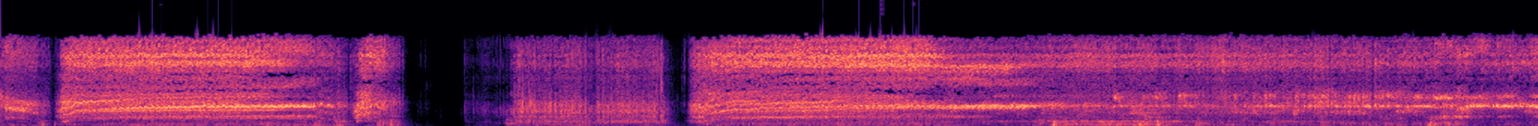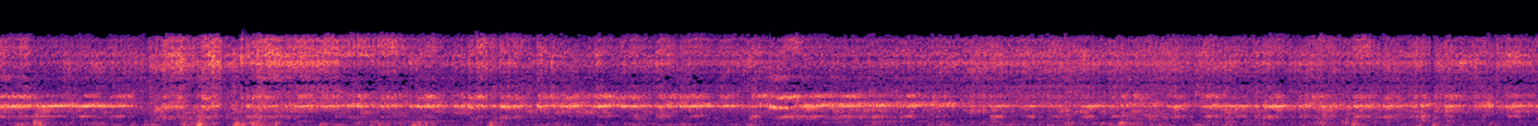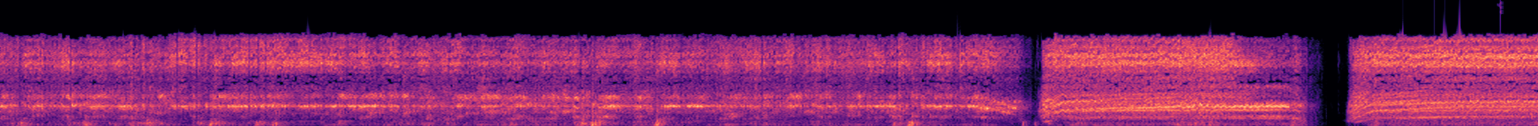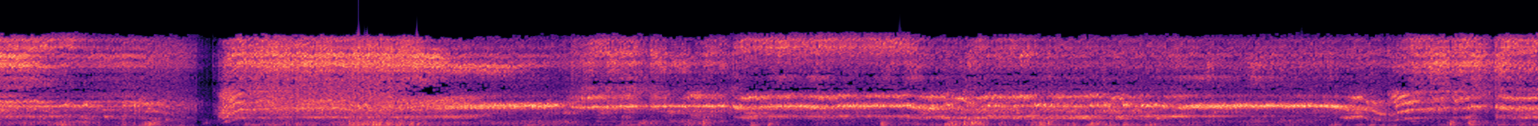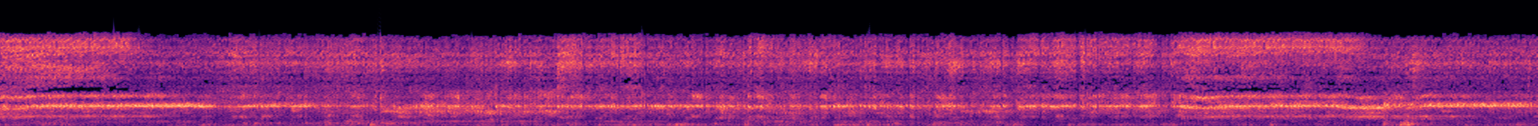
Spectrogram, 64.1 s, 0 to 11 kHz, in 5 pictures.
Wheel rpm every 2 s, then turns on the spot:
170, 70, 30, 200, 230, 230, 230, 230, 230, 230, 230, 230, 230, 230, 230, 230, 210, 170, 140, 170, 170, 230, 230, 220, 210, 210, 230, 230, 230, 230, 230, 230.
2-4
